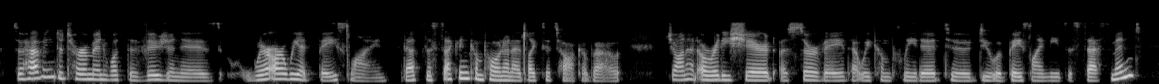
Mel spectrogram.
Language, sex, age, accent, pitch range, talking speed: English, female, 20-39, American, 175-220 Hz, 185 wpm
